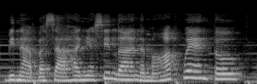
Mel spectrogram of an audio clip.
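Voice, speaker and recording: A woman narrating a scripted first-person story in an expressive, dramatic storytelling manner. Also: mid-range voice, normal speed. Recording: roomy echo with music behind. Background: music.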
